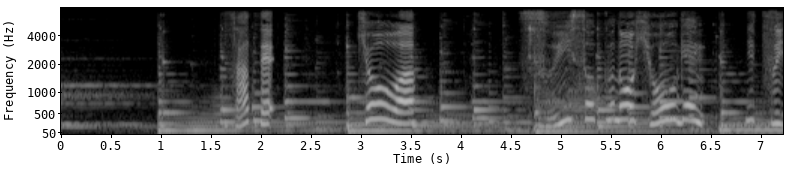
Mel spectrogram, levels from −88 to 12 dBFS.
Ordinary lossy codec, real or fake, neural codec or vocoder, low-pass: none; real; none; 7.2 kHz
